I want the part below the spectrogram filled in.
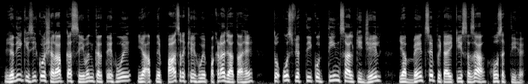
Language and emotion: Hindi, neutral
